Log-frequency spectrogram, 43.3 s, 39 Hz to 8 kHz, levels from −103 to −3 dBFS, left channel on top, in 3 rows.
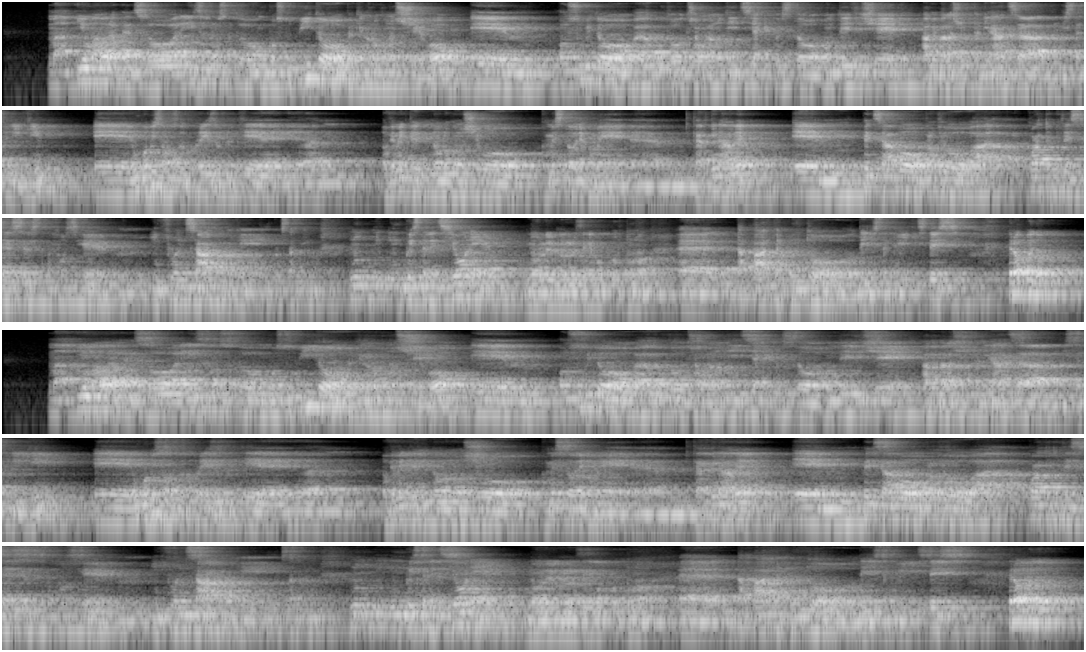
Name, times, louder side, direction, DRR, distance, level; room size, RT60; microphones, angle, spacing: voice 1, 0.6-7.1 7.4-15.0 15.6-19.1 19.5-24.4 24.9-42.7, left 1 dB, 90° left, 0 dB, 3.2 m, -25 dB
25.0 x 18.0 x 6.3 m, 2.6 s
head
